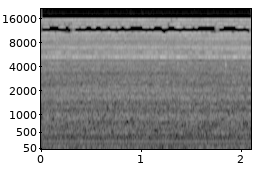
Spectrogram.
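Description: Steady, even hiss with a faint low hum underneath, unchanging throughout.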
